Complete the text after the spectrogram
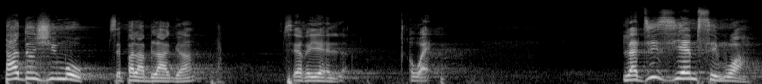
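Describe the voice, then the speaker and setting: Husky-voiced woman in a reverberant hall. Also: fairly low pitch, takes it slowly, long pauses. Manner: animated, acts out the voices of the people in her story. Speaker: speaker giving a personal testimony. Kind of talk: lively storytelling testimony to an audience.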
